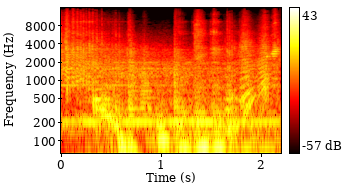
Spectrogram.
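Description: Generative modular synthesizer patch playing electronic music: quick pitch sweeps and sharp clicks over a steady low drone, with low bass swells in the middle and a long rising sweep near the end.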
